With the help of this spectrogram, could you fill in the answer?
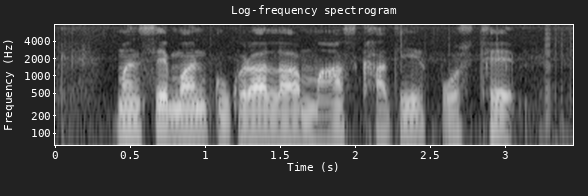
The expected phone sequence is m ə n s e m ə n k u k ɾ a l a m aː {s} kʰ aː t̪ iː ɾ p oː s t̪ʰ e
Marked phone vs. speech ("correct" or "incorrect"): correct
